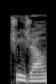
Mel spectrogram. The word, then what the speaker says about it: Chi Zhao: At that thought, Chi Zhao decided to teach Li Huizi how to say his name himself.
